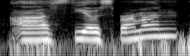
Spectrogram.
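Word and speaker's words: Osteospermum: yeah these are the african daisies so um osteospermon sperm mom that's how you say it but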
